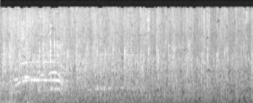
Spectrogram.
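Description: An audience applauds steadily, a dense patter of many hands clapping at an even loudness, with a few brief tonal voice traces near the start that fade under the clapping.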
